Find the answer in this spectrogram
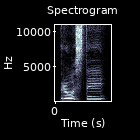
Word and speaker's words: простий: So whether you stress the first syllable or the last one, it doesn't matter. Простий, простий.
